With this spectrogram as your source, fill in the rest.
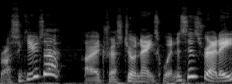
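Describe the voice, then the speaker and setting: A man speaks in a put-on character voice at a fairly quick pace. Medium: game stream. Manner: stern, curt.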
